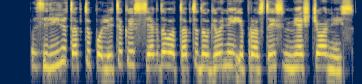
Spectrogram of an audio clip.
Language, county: Lithuanian, Vilnius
